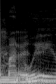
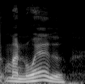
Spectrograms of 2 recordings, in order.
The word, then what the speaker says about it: Manuel: I was like, Manui, what the fuck? Manuel.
